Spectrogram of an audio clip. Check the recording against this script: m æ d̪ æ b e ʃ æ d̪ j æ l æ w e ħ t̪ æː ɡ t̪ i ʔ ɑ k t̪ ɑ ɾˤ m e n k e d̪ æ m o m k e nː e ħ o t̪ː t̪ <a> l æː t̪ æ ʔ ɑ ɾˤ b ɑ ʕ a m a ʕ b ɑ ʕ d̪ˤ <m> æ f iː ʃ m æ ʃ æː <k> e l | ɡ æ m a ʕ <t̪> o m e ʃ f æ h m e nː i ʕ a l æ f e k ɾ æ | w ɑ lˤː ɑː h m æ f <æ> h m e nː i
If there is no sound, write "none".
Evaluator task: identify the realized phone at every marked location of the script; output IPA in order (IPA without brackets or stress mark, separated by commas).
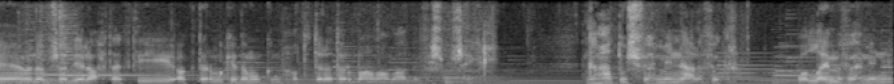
æ, m, k, t̪, æ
